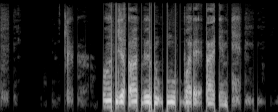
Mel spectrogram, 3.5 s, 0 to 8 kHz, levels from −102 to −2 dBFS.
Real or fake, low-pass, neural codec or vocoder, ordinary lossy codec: real; 7.2 kHz; none; MP3, 64 kbps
